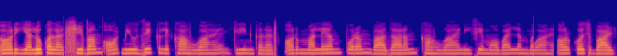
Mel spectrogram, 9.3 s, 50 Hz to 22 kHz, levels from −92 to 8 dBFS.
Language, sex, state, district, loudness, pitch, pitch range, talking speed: Hindi, female, Bihar, Jamui, -28 LUFS, 215 Hz, 205-220 Hz, 180 wpm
